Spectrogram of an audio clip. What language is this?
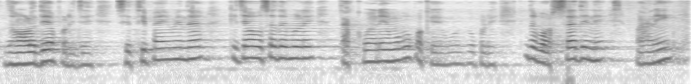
Odia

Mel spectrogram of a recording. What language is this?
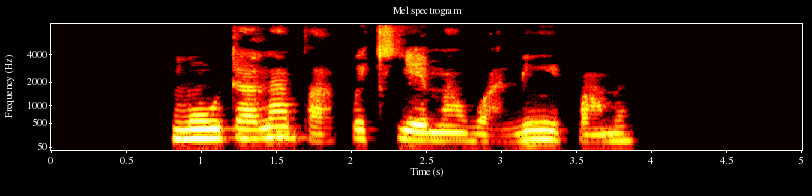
Yoruba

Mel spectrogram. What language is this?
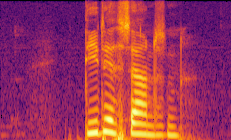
Danish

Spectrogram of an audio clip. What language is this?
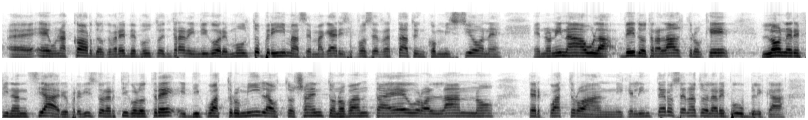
Italian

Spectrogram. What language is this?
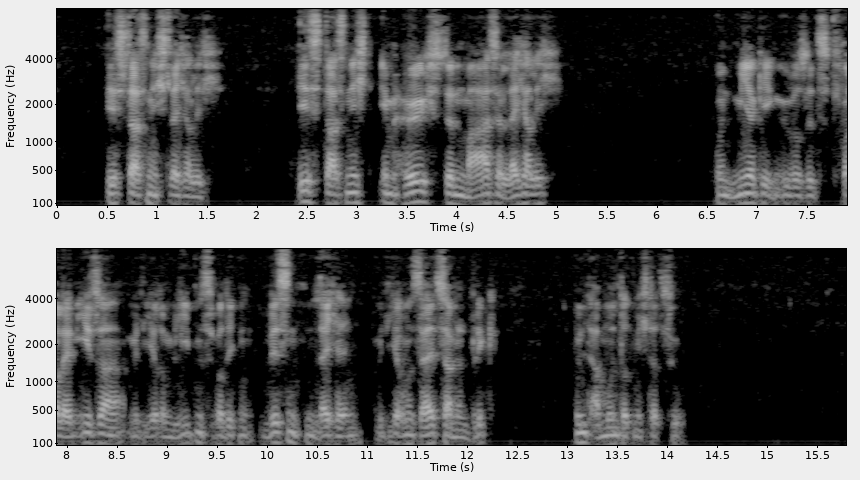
German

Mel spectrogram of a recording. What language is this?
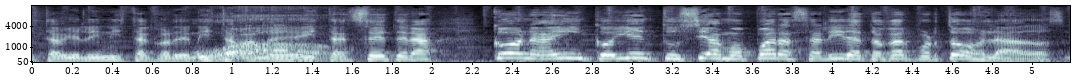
Spanish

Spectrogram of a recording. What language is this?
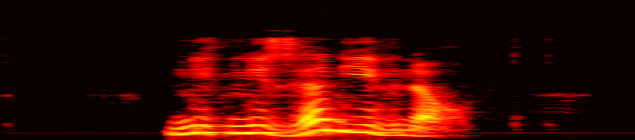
Kabyle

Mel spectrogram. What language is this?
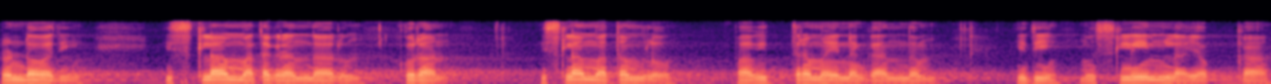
Telugu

